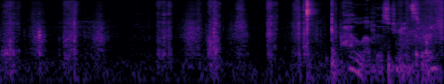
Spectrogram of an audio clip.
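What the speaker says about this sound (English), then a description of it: "So I'm just cutting it out." Scissors snip steadily through a Chalk Couture transfer sheet, giving a string of close, crisp cuts with a slight papery rasp and short pauses between strokes.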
